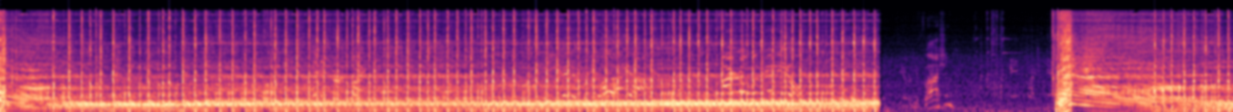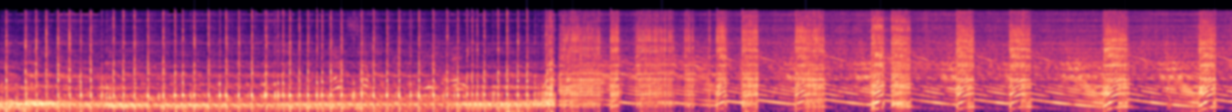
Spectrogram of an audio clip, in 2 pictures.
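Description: Two-stroke chainsaw running at a steady high speed. It cuts out about eleven seconds in and is started again about two seconds later. From about two-thirds of the way through, the throttle is blipped over and over, the revs rising and falling roughly once a second.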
